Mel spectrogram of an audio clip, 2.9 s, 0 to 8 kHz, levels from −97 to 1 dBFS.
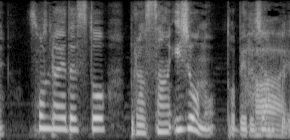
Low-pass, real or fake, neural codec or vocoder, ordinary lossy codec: none; real; none; none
